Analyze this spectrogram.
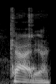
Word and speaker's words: Käärijä: Käärijä, Käärijä. - Käärijä. Yeah, not "a", but "e" something.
